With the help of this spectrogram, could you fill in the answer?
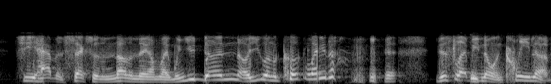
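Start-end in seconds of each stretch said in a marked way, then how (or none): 1.7-5.5 joking, pitched up. The speaker acts out what he once told her, retelling a joking remark. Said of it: "I told her jokingly".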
